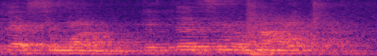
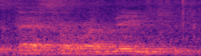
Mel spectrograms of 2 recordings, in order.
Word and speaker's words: Thessaloniki: Now, you know, with this message that Paul's bringing to the church at Thessalonica, that's the way we pronounce it in America, but the way they pronounce it is Thessaloniki. I just thought I'd throw that out there.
